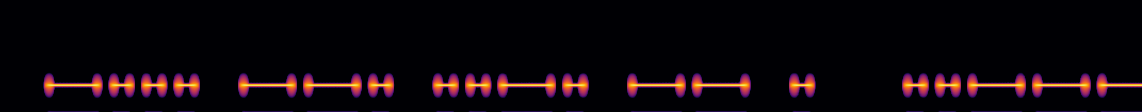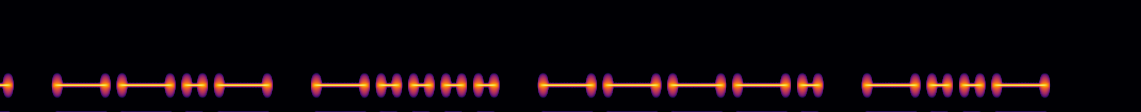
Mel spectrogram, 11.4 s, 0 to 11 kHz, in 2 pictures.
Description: Morse code, heard as a keyed tone, about 15 wpm, 800 Hz. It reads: BGFME 2Q69X
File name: morse mp3 / revision13-vitesse 14 mots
